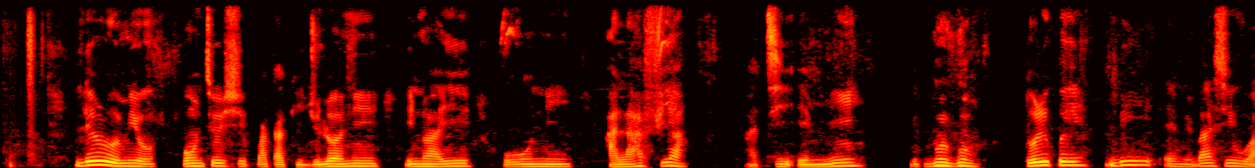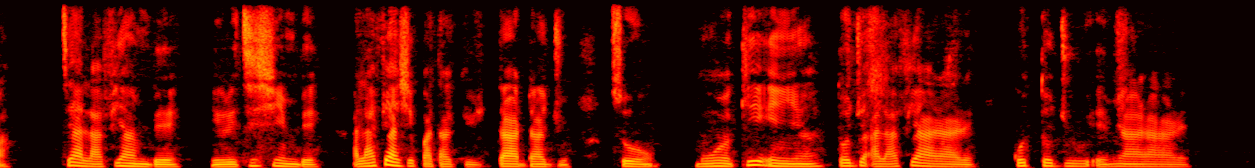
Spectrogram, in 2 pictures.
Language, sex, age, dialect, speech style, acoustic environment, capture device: Yoruba, male, 18-24, Nigeria - Nigerian Standard, relaxed; focused, nature, mobile / Android / Chrome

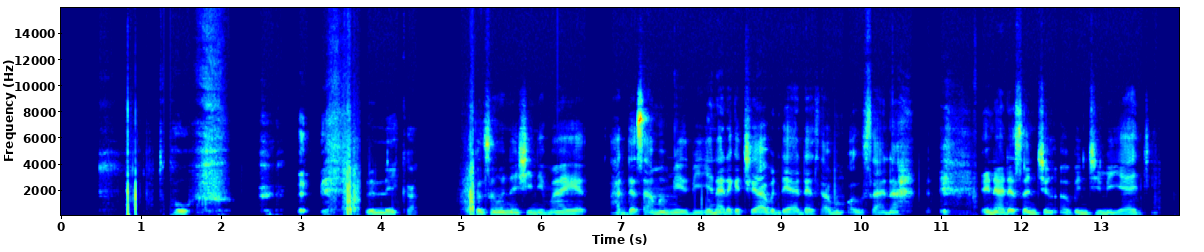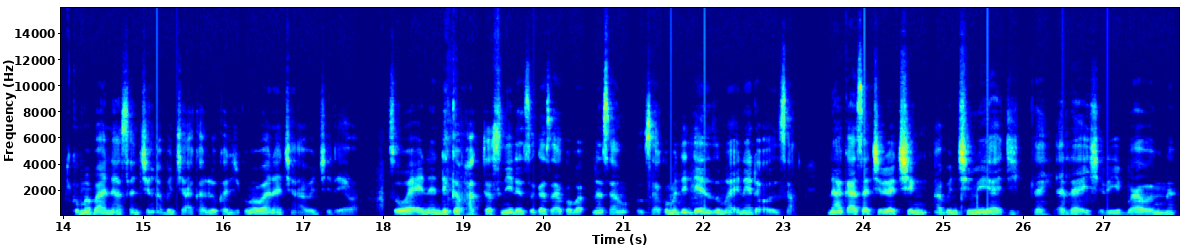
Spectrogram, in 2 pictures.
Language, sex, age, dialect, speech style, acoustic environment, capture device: Hausa, male, 25-34, Nigeria - Kano, happy, nature; silence, mobile / Linux / Chrome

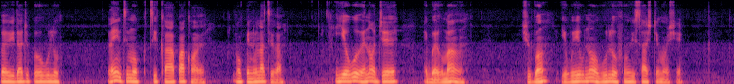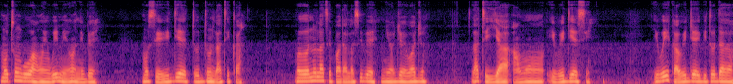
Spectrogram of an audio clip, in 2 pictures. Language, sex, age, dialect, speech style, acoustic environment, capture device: Yoruba, male, 25-34, Nigeria - Nigerian Standard, relaxed, silence; nature, mobile / Linux / Chrome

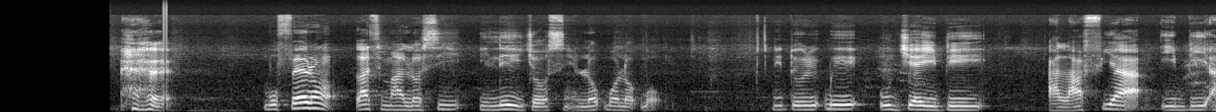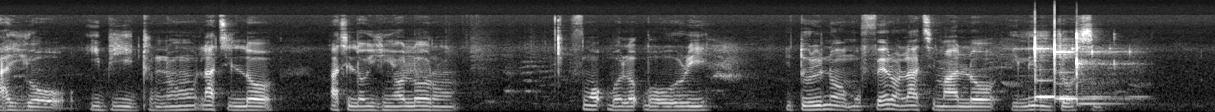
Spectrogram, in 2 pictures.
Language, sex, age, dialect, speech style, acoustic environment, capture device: Yoruba, male, 25-34, Nigeria - Lagos Yoruba, focused, people talking, mobile / Linux / Chrome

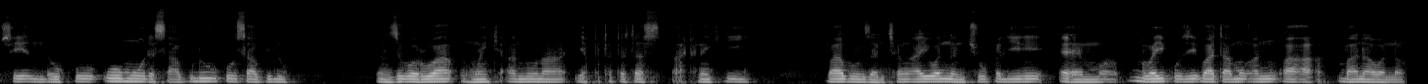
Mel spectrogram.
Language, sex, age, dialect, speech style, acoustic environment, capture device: Hausa, male, 25-34, Nigeria - Kano, happy; relaxed, nature, mobile / Linux / Chrome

